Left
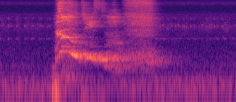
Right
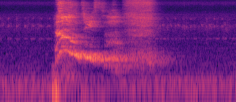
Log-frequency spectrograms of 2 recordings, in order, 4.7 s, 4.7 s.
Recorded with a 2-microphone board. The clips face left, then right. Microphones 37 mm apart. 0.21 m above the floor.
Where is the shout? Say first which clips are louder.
Left 1 dB; 20° right (ahead or behind), 1.2 m; by 3.0 s 55° right (ahead or behind), 3 m.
